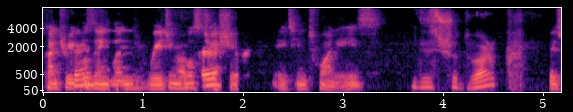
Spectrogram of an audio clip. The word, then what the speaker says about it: Cheshire: Unsourced, country equals England, region equals Cheshire, 1820s.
